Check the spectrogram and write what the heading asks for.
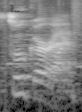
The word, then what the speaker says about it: Bucharest: I get to a new place, since my pronunciation is terrible, Bucharest. I look up how to say the city we're in. Bucharest.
